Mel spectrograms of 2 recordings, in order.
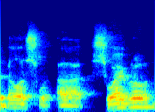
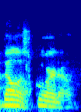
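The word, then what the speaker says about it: Bellosguardo: or going up to bella uh suego the um i know i just pronounced it incorrectly bardo no no uh miss clark that uh the left is the clark estate yeah bellasquarto bella square though exactly you have a better accent than i do that's all that's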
